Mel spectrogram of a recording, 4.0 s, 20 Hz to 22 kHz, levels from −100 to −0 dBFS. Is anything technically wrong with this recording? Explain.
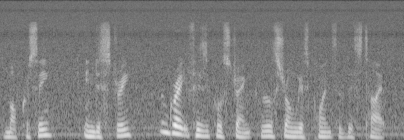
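No, nothing in this speech clip points to a technical fault. There is some background noise from the room, sitting about 17 dB below the speech, and it belongs to the recording itself rather than to any problem in the system.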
